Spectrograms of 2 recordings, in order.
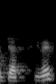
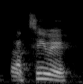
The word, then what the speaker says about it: Hatsibe: Hatsibe o Yatsibe, ¿cómo se pronuncia tu nombre? Hatsibe. Hatsibe o Yatsibe. Hatsibe, así sin Hatsibe, acento ni ok. nada. Hatsibe. Hatsibe, perfecto.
